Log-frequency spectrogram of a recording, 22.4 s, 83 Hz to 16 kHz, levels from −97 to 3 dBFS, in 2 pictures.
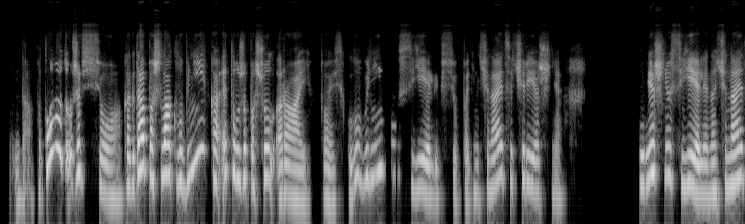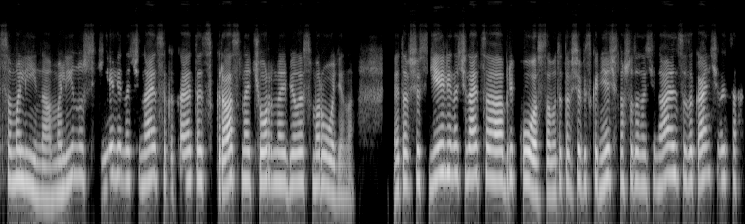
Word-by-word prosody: Да. 140 +3 -14
Потом 320 - +3
вот 440 -1 +3
уже 415 -10 +2
всё. 165 -10 -5
Когда 205 +10 +7
пошла 265 0 +4
клубника, 295 - -1
это 275 0 -1
уже 245 0 +1
пошёл 245 +3 0
рай. 150 -3 -1
То 155 -2 -5
есть 140 +1 -11
клубнику 260 +4 -5
съели 180 -5 -3
всю. 155 - -14
Под 150 - -12
начинается 205 +9 -4
черешня. 190 -8 -6 1.1
Черешню 260 +4 +1
съели, 200 -7 +2
начинается 210 +8 -1
малина. 205 -9 0
Малину 215 +10 -3
съели, 250 +1 -3
начинается 235 +1 -1
какая-то 230 +2 0
с 230 - -20
красная, 230 +3 +3
чёрная, 225 0 +1
белая 215 +2 +1
смородина. 210 - -3 0.6
Это 195 +4 -1
всё 235 +3 -2
съели, 245 +5 +1
начинается 245 -2 +3
абрикос. 230 -5 +3
А 180 - 0
вот 180 +3 -5
это 220 -1 -3
всё 230 +5 -2
бесконечно 220 +1 -2
что-то 225 +1 -3
начинается, 230 +4 -1
заканчивается, 235 +1 -2
225 Hz, 125 wpm, -22 LUFS, 195-245 Hz, 1.1 s, Когда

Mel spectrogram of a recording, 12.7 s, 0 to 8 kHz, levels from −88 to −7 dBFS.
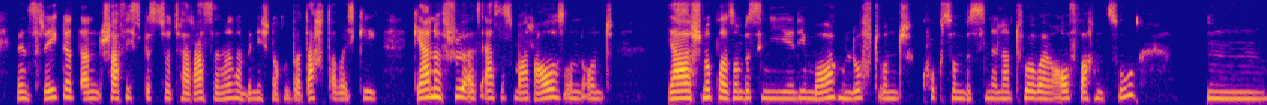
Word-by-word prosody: Wenn's 195 -1 -3
regnet, 220 +2 +2
dann 190 +1 0
schaffe 200 +2 +4
ich's 210 - -5
bis 200 - -5
zur 195 -2 -4
Terrasse, 180 0 -1
ne, 195 +3 -3
dann 200 -4 -5
bin 180 +2 -9
ich 190 - -2
noch - - -9
überdacht, 185 - -1
aber 185 -1 -5
ich - - -3
gehe 195 -2 -3 0.4
gerne 225 +3 +7
früh 245 +2 +2
als 195 -3 -1
erstes 210 0 -2
Mal 190 -1 0
raus 210 +6 +4
und 195 -1 -8
und 190 -1 -6 0.6
ja 200 +2 +8
schnupper 220 -1 +4
so 205 - -1
'n - - -3
bisschen 205 0 -4
hier 195 -1 -6
die 200 +1 -5
Morgenluft 200 +2 -1
und 195 -1 -1
gucke 225 +1 -10
so 205 - -2
'n 195 - -6
bisschen 195 +1 -2
der 190 - -6
Natur 190 +2 -1
beim 195 -2 0
Aufwachen 195 -1 -1
zu. 250 +7 -2 0.7
Hm 190 -1 -5
195 Hz, 210 wpm, -22 LUFS, 190-210 Hz, 0.7 s, ja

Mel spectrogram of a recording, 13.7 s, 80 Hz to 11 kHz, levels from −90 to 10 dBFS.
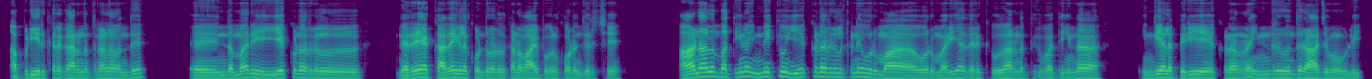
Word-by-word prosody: அப்பிடி 130 +5 -1
இருக்குற 135 +2 -3
காரணத்துனால 125 +2 0
வந்து, 130 +5 -2 0.6
எ - - +3 0.2
இந்த 130 +1 0
மாதிரி 155 +2 +2 0.2
இயக்குனர்கள் 150 -2 0 0.8
நிறைய 140 +7 +6
கதைகள 145 +4 +5
கொண்டு 130 -1 -3
வரதுக்கான 120 -2 -2
வாய்ப்புகள் 120 +1 0
கொறஞ்சிருச்சு. 105 -4 -5 0.8
ஆனாலும் 180 +3 +5
பாத்தீங்கன்னா, 175 +3 0
இன்னைக்கும் 185 +2 -1
இயக்குனர்களுக்குன்னே 175 0 -2
ஒரு 150 - -2
மா 125 - +5 0.3
ஒரு - - -1
மரியாதை 140 +4 -1
இருக்கு. 120 -3 -9
உதாரணத்துக்கு 130 0 -2
பாத்தீங்கன்னா, 120 +4 -1 0.6
இந்தியால 140 +2 +3
பெரிய 135 +1 +1
இயக்குனர்னா 125 -1 -1
இன்று 140 +1 -3
வந்து 140 +1 -2
ராஜமௌலி. 115 -3 -1
130 Hz, 135 wpm, -21 LUFS, 120-155 Hz, 0.8 s, நிறைய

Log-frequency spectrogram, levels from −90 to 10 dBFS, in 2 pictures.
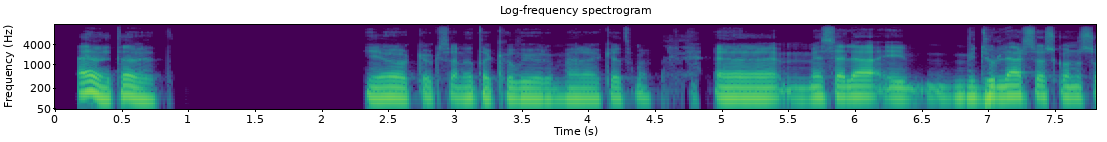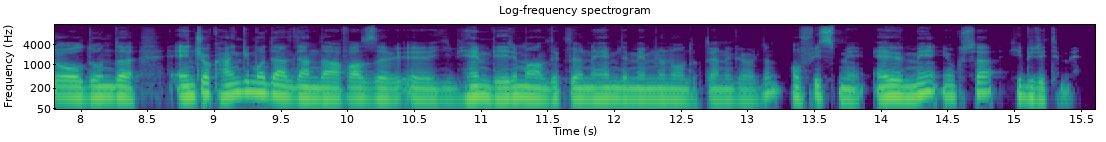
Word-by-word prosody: Evet, 140 -8 +4
evet. 100 -6 +2 1.5
Yok, 110 -1 +1
yok 105 0 -5
sana 110 -1 -3
takılıyorum 105 -1 -2
merak 105 0 -3
etme. 105 +1 -6 0.5
Eee, 110 0 +3
mesela, 115 +3 +1
i 110 0 -1
mü 105 - -7 0.4
müdürler 115 +2 +4
söz 120 -1 -3
konusu 115 -1 -2
olduğunda 115 0 +3 0.3
en 115 +1 +4
çok 140 0 +1
hangi 140 +5 +3
modelden 120 -8 +3
daha 105 -1 +2
fazla 105 0 -1
v - - -4
ııı, 100 -2 -3
hem 110 +2 +2
verim 110 +2 +3
aldıklarını 105 0 0
hem 105 0 0
de - - 0
memnun 100 0 0
olduklarını 95 -1 -4
gördün? 95 - -7
Ofis 115 +1 -2
mi, 95 -2 -3
ev 115 +1 +4
mi 140 +8 +2
yoksa 145 +5 -3 0.2
hibrit 110 -4 -3
mi? - - -16
110 Hz, 150 wpm, -23 LUFS, 100-115 Hz, 1.5 s, Evet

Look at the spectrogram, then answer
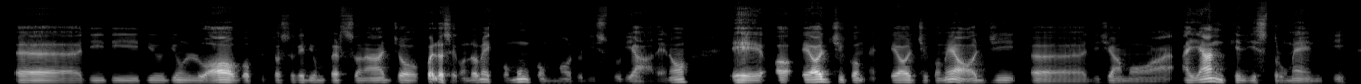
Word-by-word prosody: uhm, 90 -2 -1
di 95 0 -14
di 95 -1 -13
di 100 - -14
un 100 -1 -11
di 105 - -16
un 105 -1 -7
luogo, 95 +1 +6
piuttosto - - -16
che 100 - -6
di 100 - -12
un 95 -2 -13
personaggio, 95 -1 -4
quello - - +6
secondo 100 +2 -6
me 120 - -1
è 105 - -7
comunque 120 -6 -4
un 80 - -28
modo 80 0 -19
di 80 - -37
studiare, - - -12
no, 115 +3 -4 0.4
e 100 0 +3
o 105 -1 -1
e 110 - -1
oggi 115 -1 +8
come 100 -1 -7
e - - -5
oggi 100 -2 0
come 110 +7 -2
oggi, 95 +1 -2
uhm, 80 -1 -7
diciamo 85 -1 -12
ha - - -12
hai 100 +1 -4
anche 125 -7 +5
gli 90 0 -12
strumenti, 80 -3 -11
95 Hz, 170 wpm, -25 LUFS, 90-100 Hz, 0.4 s, oggi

